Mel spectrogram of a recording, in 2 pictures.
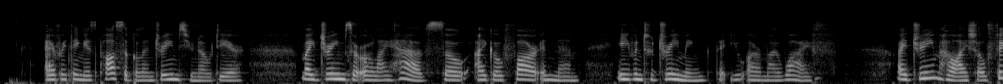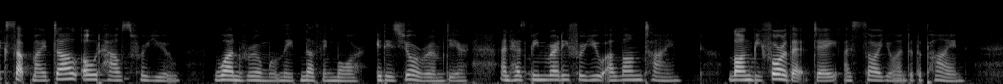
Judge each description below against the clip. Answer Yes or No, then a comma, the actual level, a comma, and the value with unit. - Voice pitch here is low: No, high, 200 Hz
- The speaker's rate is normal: No, fast, 210 wpm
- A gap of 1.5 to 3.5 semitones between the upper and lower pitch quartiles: Yes, average, 3.1 semitones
